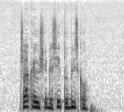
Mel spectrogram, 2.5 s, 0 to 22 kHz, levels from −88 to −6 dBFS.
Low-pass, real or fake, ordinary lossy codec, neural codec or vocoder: none; fake; none; codec, 44.1 kHz, 7.8 kbps, Pupu-Codec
